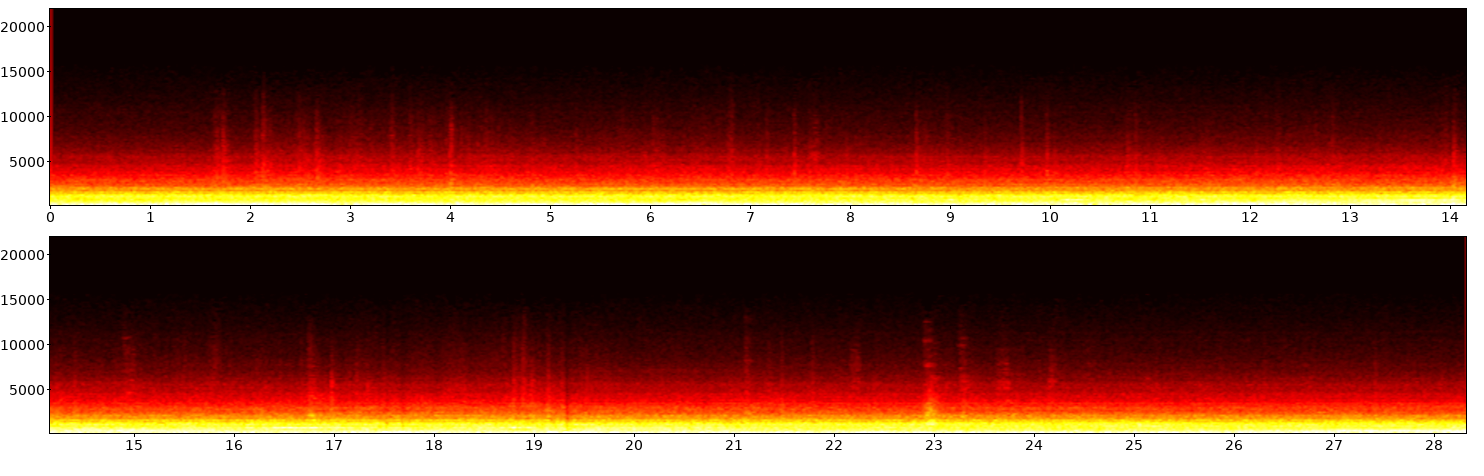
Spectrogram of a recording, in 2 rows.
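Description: Cabin noise inside a Tokaido Shinkansen 700 series car under way: a steady rumble of running noise with faint motor whines gliding slowly upward in pitch, typical of the train picking up speed. A couple of brief knocks about two-thirds of the way through.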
